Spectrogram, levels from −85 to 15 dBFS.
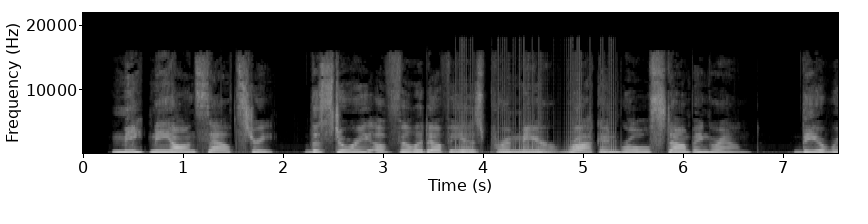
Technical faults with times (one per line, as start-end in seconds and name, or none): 3.70-5.34 block size mismatch (padded)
